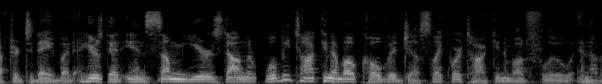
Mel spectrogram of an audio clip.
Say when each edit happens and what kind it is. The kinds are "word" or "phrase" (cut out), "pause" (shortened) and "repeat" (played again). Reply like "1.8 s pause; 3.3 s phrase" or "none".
1.0 s phrase; 2.6 s word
